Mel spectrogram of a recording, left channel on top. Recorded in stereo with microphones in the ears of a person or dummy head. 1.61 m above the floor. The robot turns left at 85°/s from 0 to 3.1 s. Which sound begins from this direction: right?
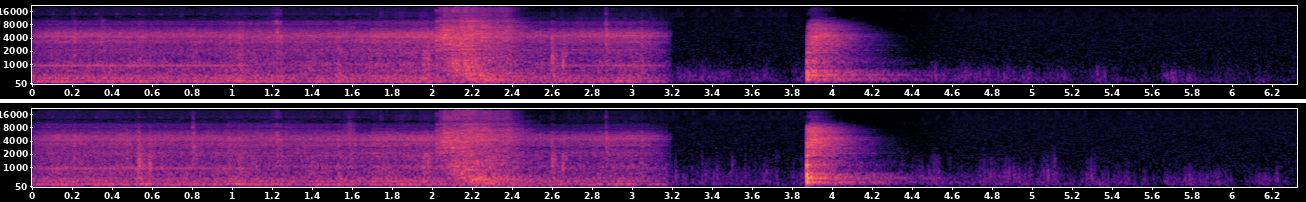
A snare drum, at 3.9 s.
